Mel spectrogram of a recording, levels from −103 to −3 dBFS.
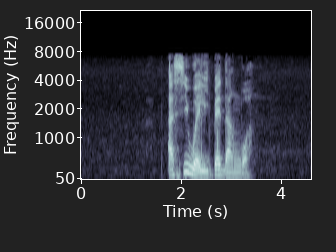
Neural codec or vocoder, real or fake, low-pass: none; real; 7.2 kHz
